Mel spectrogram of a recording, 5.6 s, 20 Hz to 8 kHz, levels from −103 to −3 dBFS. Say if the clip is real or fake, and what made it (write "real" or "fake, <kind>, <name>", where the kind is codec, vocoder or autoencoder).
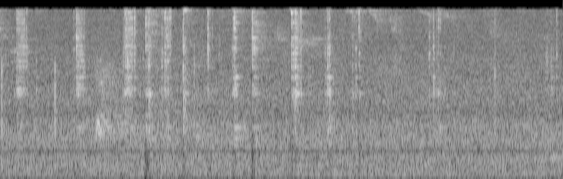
real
